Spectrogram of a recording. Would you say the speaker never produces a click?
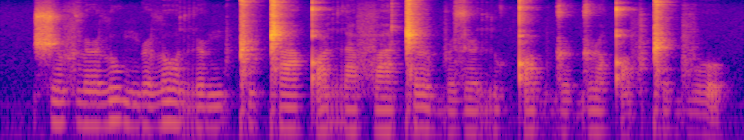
no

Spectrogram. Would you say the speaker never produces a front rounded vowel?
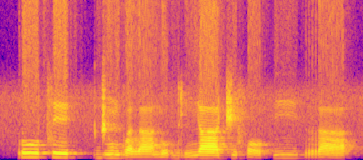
yes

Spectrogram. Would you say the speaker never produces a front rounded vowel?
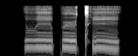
no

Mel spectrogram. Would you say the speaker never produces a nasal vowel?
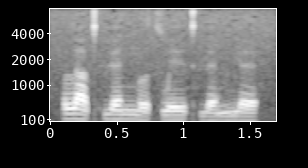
yes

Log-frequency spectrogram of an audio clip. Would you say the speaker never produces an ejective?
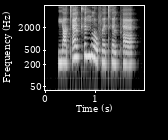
no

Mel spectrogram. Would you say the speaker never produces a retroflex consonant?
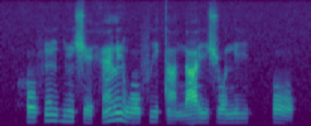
yes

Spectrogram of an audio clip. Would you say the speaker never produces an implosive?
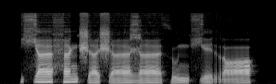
yes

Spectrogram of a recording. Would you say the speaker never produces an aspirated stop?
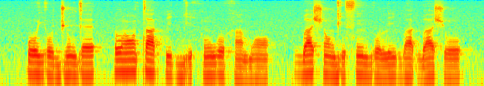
yes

